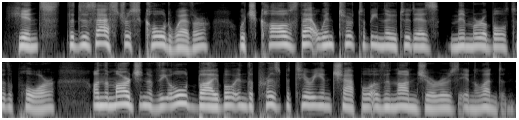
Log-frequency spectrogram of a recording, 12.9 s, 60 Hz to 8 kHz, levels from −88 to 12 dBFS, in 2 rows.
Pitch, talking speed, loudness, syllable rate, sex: 165 Hz, 155 wpm, -19 LUFS, 4.6 syllables/s, male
